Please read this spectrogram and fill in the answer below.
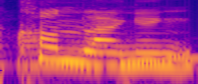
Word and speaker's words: conlanging: Yeah, conlanging.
